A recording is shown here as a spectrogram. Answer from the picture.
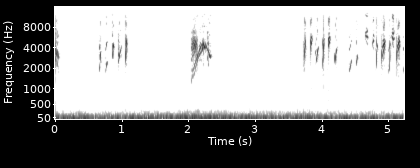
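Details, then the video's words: Goldfinch song from an older bird teaching a younger one: short clusters of sharp high chips with a pause, one rising buzzy note, then a lively twittering burst at the end; faint low hum underneath. "Older GOLDFINCH SINGING to Teach Younger Goldfinch"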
